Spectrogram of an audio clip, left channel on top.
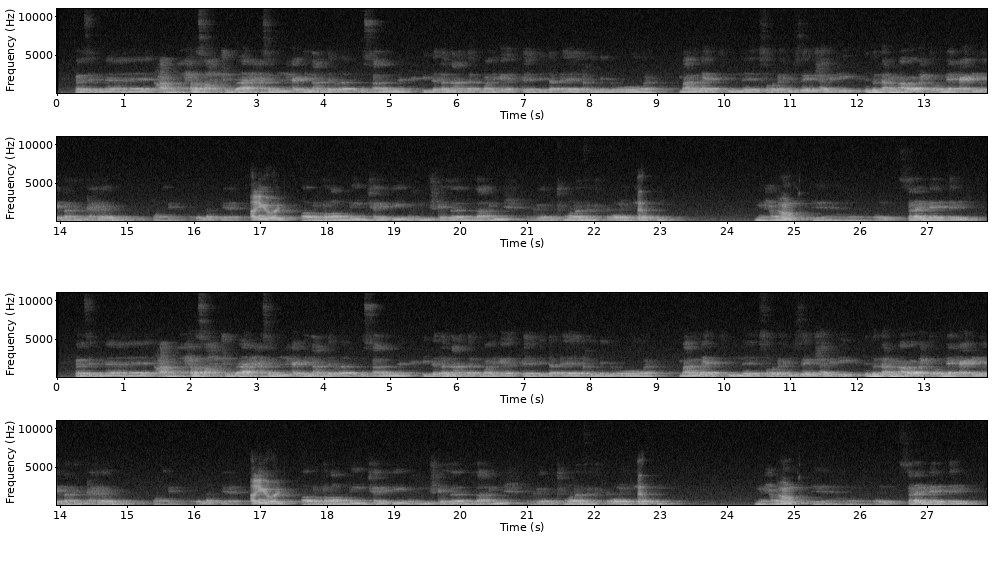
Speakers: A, on the left; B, in the centre.
A: فلازم آه، تتعامل
B: اه
A: مع الحاله صح تشوف بقى على حسب الحاجات اللي عندك بقى تبص على ال- الداتا اللي عندك وبعد كده ت- تبدا آه، تاخد منه معلومات الاصابه جات له ازاي ومش عارف ايه تبدا تتعامل معاه بقى باحترام اللي هي الحاجات اللي هي بتاعت الاخلاقيات اللي بتبقى في مصر يعني اقول لك
B: ايوه ايوه
A: اه طب طبعا مريض مش عارف ايه ما تقولوش كذا ما تزعلوش انا كنت في مره نزلت الطوارئ من حوالي
B: اه
A: من حوالي
B: آه،
A: آه، آه، السنه اللي فاتت تقريبا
